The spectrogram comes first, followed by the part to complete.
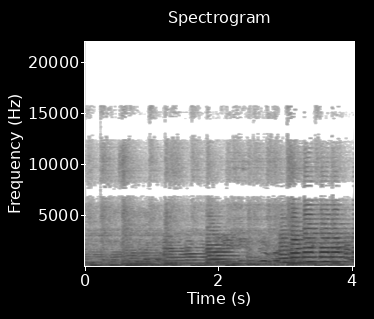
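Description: Live small-group jazz: a trumpet playing a melodic line over a walking bass line and drums, rising in loudness about three seconds in.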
